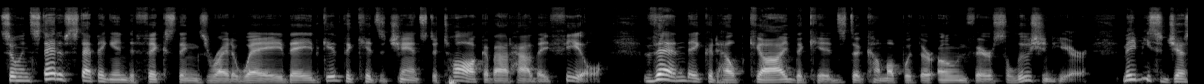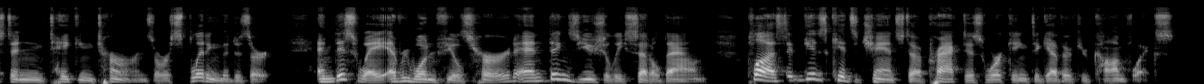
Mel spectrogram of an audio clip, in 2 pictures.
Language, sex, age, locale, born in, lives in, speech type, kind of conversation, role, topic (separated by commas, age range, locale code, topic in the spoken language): English, male, 25-29, en-US, United States, United States, read, expert-assistant, expert, How can emotional intelligence defuse tense family situations?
